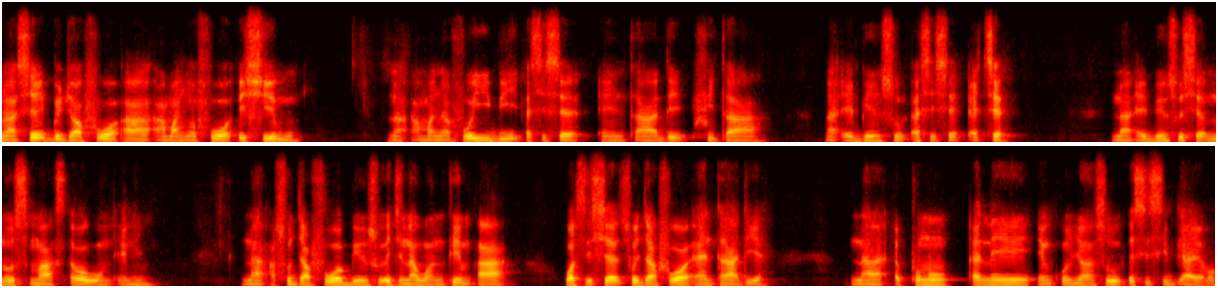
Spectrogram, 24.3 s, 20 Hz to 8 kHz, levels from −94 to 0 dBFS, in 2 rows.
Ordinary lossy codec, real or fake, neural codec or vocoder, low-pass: Opus, 16 kbps; fake; autoencoder, 48 kHz, 32 numbers a frame, DAC-VAE, trained on Japanese speech; 7.2 kHz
